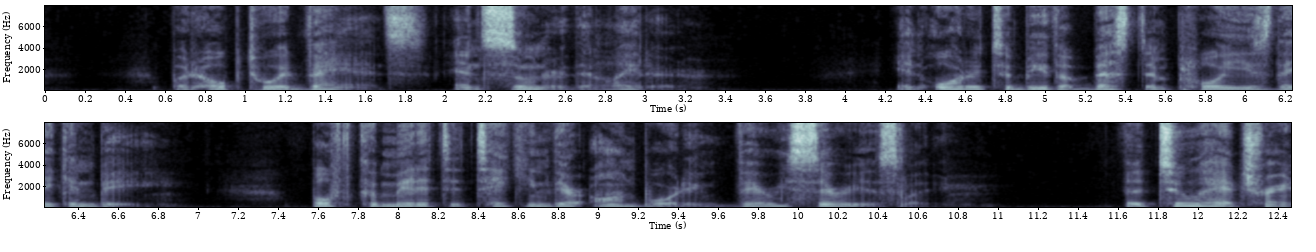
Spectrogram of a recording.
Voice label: eLearning corporate video; suess-style

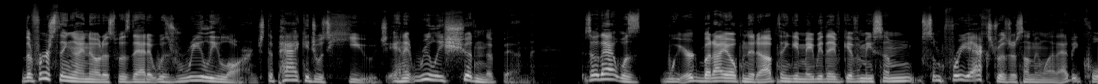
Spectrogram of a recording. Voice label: Accent Sample American; standard us

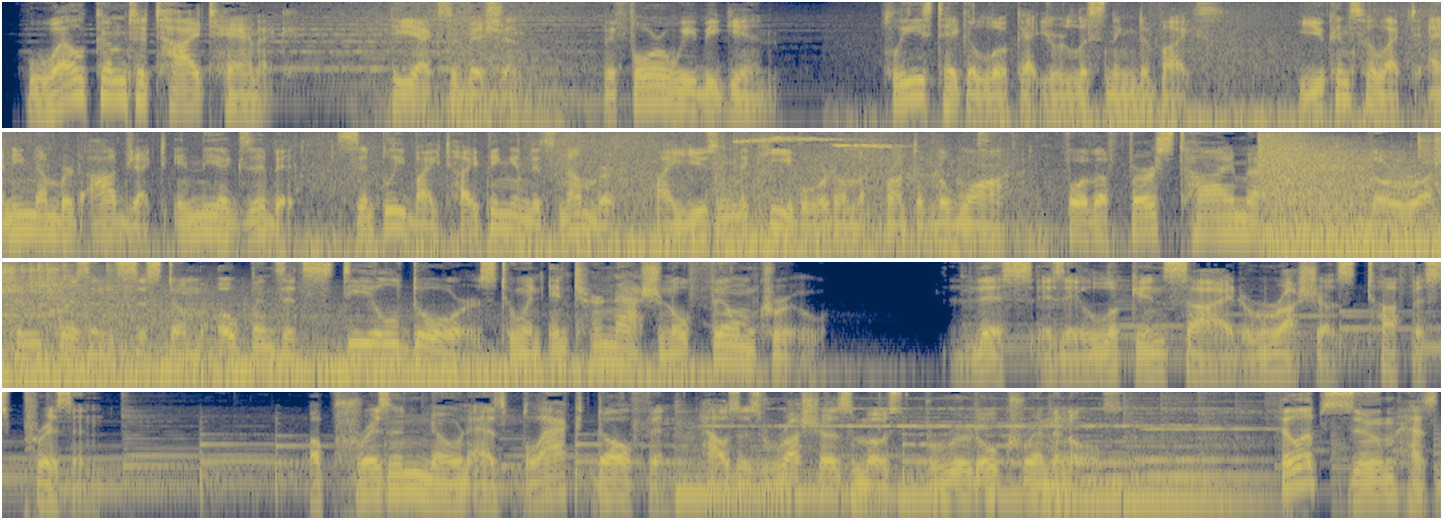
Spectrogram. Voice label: Narration

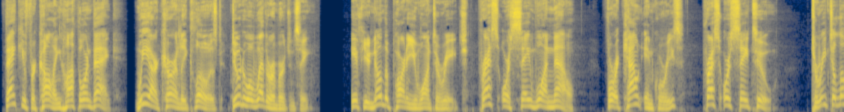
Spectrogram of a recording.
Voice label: IVR Phone, en-AU

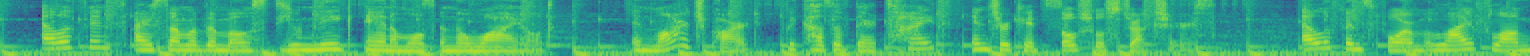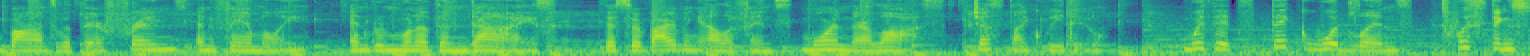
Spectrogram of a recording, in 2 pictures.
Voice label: Narration, en-AU; Narration Reel

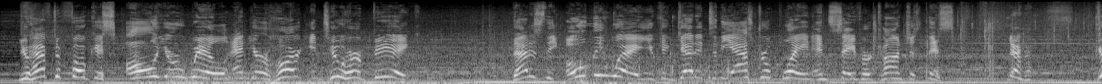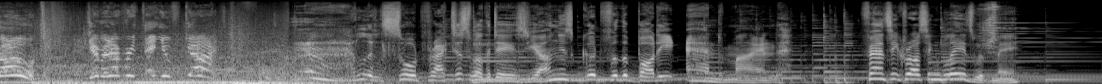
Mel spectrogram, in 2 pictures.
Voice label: Voice Actor; BigMouth Voices

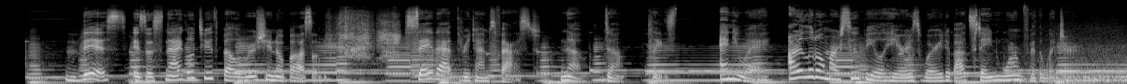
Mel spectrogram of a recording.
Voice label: Explainer, en-US

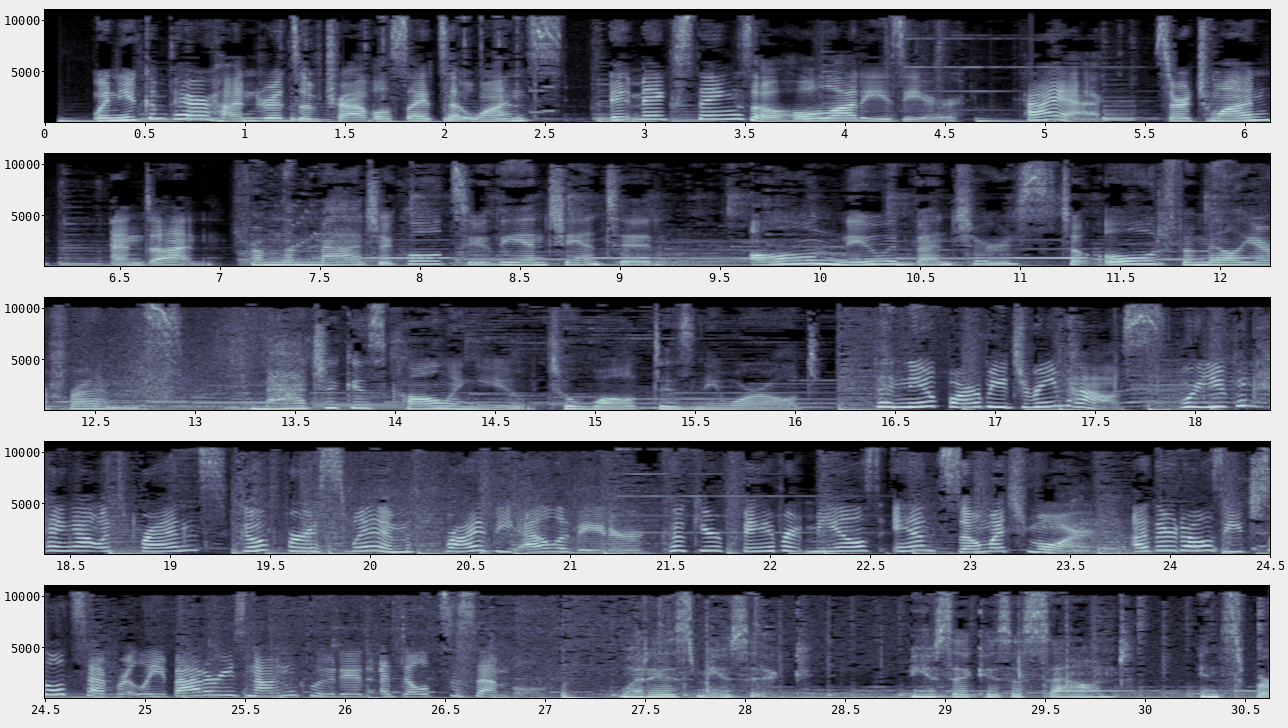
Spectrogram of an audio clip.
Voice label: Voice Actor

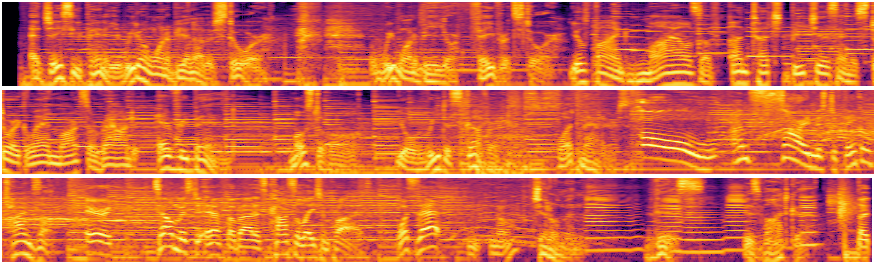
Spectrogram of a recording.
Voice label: Commercial, en-US

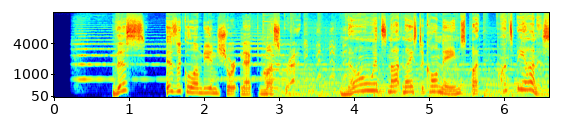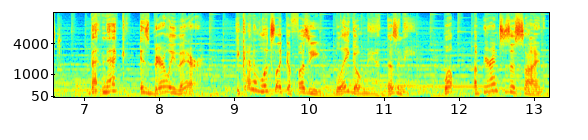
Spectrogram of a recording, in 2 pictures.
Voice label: Explainer, en-NZ

